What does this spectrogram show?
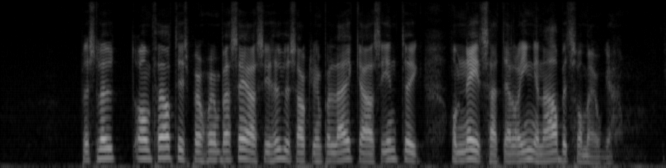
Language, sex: Swedish, male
